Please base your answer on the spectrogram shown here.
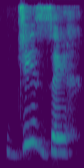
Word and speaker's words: dizer: Dizer. 2 sílabas. Dizer. Qual é a mais forte? Repita, dizer. Ó, zer. Se a última palavra é oxítona.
